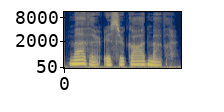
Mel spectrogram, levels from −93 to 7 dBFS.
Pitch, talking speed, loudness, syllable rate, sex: 155 Hz, 135 wpm, -17 LUFS, 5.0 syllables/s, female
